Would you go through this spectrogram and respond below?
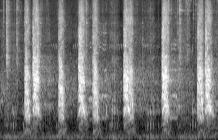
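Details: Reactive, aggressive French Bulldog that has bitten someone, heard before obedience board-and-train: harsh, sharp barks, mostly in quick pairs, about nine barks over four seconds at an uneven rhythm, with a quiet background.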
